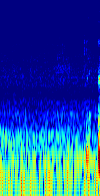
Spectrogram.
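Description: Steady low background hum with no distinct knocks or clicks, and a short spoken word near the end.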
